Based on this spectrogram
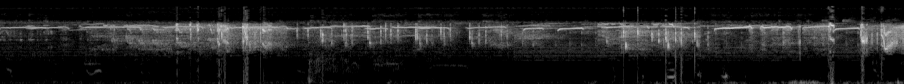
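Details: Vietnamese swiftlet calls meant to lure swiftlets into bird houses: a continuous high twittering chorus with thin whistled streaks and rapid buzzy chirps, softer at the start.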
